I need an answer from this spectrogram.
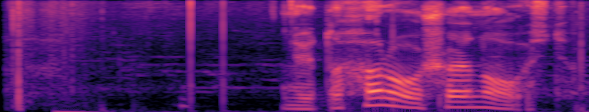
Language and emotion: Russian, positive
